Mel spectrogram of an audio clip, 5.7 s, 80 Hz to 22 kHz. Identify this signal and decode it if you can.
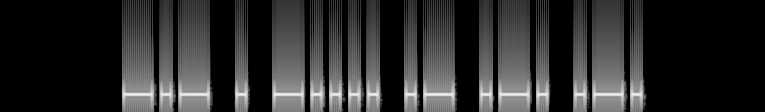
Morse code, heard as a keyed tone, about 17 wpm, 700 Hz. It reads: KE6ARR
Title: USA Call Signs - 6 Characters - 3x Character Spacing - 17wpm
